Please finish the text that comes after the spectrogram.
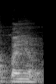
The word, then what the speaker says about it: abanyol: di situ tulisnya abanol, bacanya abanyol Pak. Abanyol karena mestinya N-nya itu N yang NJ NJ itu Jawa ada, ya?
